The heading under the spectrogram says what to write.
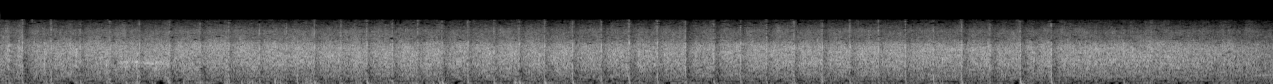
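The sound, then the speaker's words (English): A crowd applauds steadily for over twelve seconds for all the prize winners of a competition, a dense, even wash of many hands clapping at a constant loud level with no voices rising above it. “Let me ask you to join in one final round of applause for all of our winners.”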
